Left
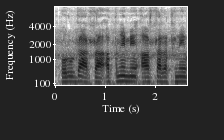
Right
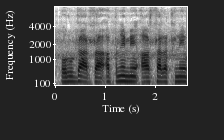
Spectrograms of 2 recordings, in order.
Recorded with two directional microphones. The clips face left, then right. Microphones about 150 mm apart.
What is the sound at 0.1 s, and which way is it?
A man's voice, 20° right (ahead or behind).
